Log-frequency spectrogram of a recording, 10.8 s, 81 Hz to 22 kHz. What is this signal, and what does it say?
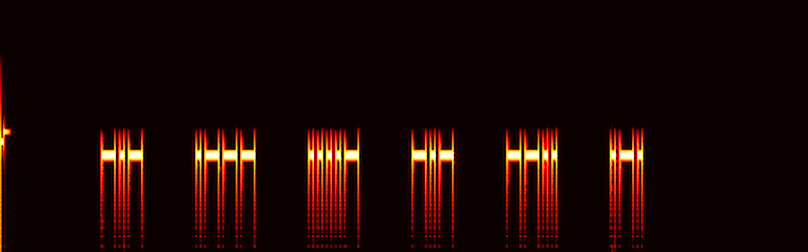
Morse code, heard as a keyed tone, about 20 wpm, spaced as for 9 wpm, 700 Hz. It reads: KJ4KZR
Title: USA Call Signs - 6 Characters - 4x Character Spacing - 20wpm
